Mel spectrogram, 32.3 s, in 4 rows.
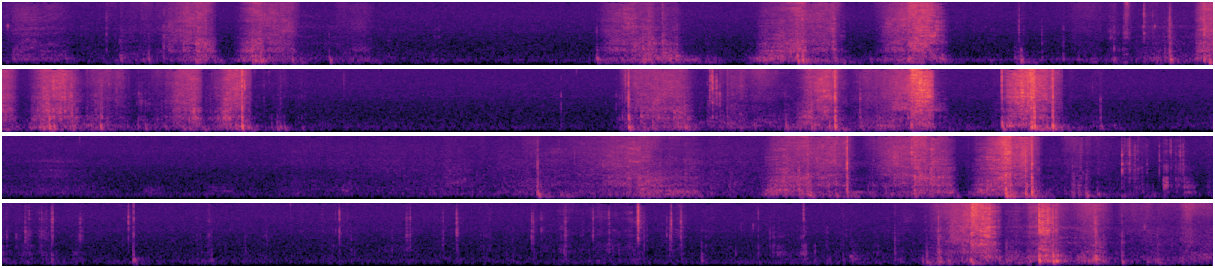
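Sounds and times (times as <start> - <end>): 
calculator cover slid on and off: 0.9 - 2.0, 4.0 - 6.4, 7.7 - 9.8, 12.2 - 15.2, 19.7 - 23.4, 30.4 - 32.2.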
